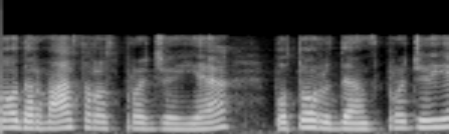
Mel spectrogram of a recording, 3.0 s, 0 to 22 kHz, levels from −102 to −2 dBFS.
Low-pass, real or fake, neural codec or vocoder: 7.2 kHz; fake; codec, 16 kHz, 8 kbps, FreqCodec, smaller model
